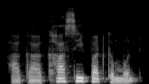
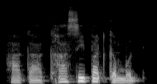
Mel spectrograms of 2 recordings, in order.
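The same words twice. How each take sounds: Both takes have the same delivery.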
